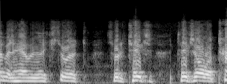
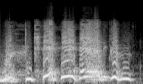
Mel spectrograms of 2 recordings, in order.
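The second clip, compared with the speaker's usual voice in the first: laughing; 9 semitones higher, much slower than usual. Real, not acted. Laughing at donut joke.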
